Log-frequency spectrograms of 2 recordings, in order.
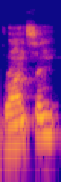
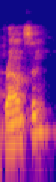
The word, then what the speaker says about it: Brownson: us uh in studio Tim Bronson uh brownson uh pardon me for your name mispronunciation there um Tim is a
